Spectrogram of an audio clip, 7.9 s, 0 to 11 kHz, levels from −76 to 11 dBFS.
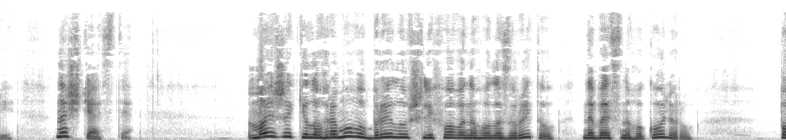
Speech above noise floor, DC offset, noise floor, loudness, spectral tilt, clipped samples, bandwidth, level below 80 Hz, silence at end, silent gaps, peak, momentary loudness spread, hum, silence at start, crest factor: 41 dB; under 0.1%; -53 dBFS; -13 LUFS; -6.5 dB/octave; under 0.1%; 10 kHz; -56 dBFS; 0 s; none; 0 dBFS; 14 LU; none; 0 s; 14 dB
